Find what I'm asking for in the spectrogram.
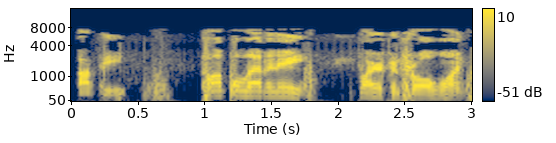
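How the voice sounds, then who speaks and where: A man's voice: medium pitch, normal speed. A man working as a fire control officer, making urgent, procedural firefighter radio calls in clipped phrases over a two-way radio. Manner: procedural, clipped call-and-response. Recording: muffled radio with faint noise, clicks.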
